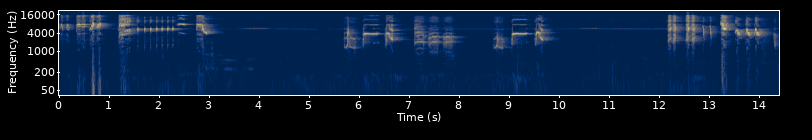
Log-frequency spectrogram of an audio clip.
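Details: Orange-headed thrush in full 'gacor dor teler' song: loud bursts of sharp, high whistles and buzzy trills come in separate phrases, each lasting one or two seconds and split by pauses of several seconds. The background is quiet.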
